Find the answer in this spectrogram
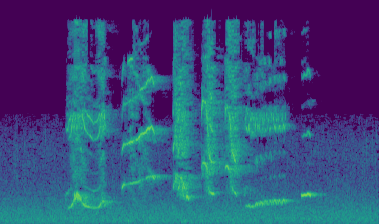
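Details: A varied, fast song from an orange-headed thrush: tumbling sweet whistles, trills and a final rising slurred note, set against the soft continuous rush of running water.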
